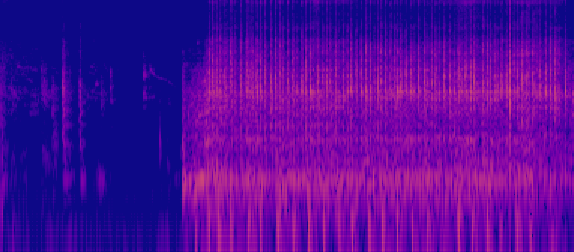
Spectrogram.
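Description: A Bajaj Platina motorcycle, in neutral and with a failed self-starter coil, is kicked into life after a few faint clicks, then settles into a loud, close, steady putter at idle.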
